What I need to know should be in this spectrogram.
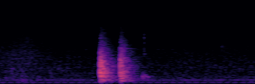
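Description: A cup knocks twice against a hard surface.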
